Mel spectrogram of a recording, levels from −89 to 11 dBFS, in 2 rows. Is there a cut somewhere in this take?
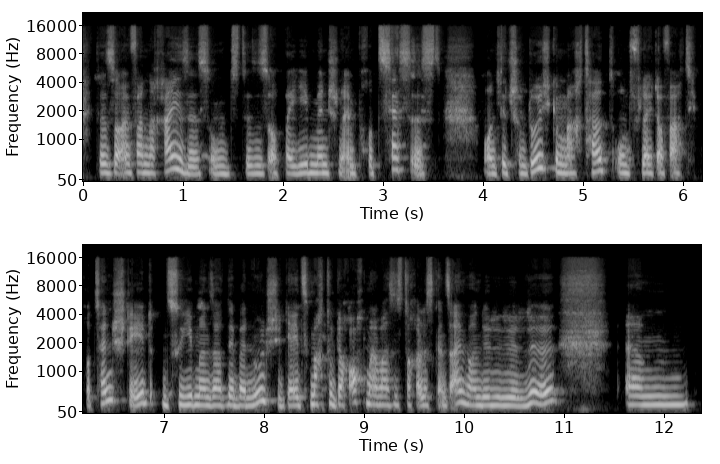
yes; 1 cut; at 4.2 s

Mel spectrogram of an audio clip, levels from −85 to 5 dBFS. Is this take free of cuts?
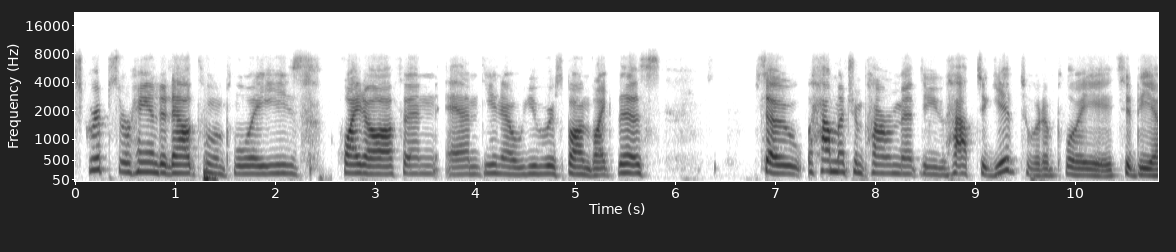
no; 1 cut; at 2.6 s

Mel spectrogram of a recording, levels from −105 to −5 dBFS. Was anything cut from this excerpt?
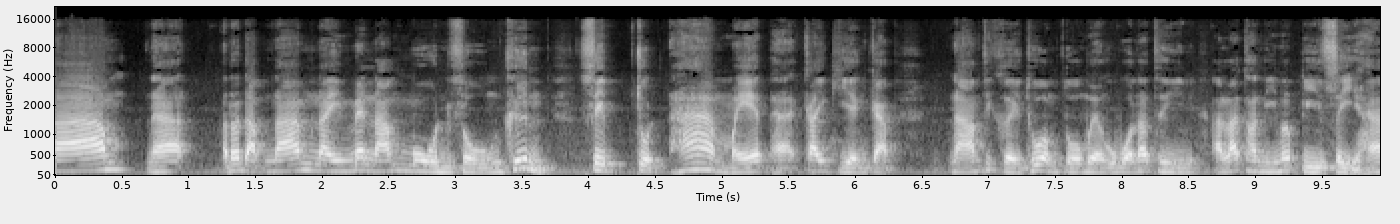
no; 0 cuts

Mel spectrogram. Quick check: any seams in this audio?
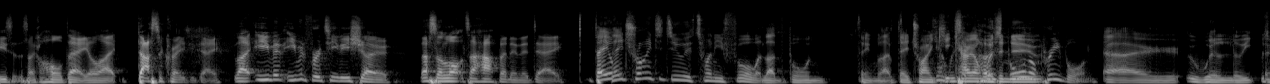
yes; 3 cuts; at 6.1 s, 7.6 s, 8.9 s

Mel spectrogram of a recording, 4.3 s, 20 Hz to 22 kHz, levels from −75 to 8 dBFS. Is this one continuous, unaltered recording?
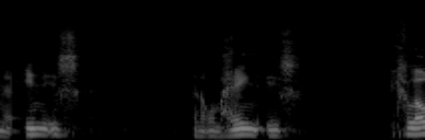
yes; 0 cuts

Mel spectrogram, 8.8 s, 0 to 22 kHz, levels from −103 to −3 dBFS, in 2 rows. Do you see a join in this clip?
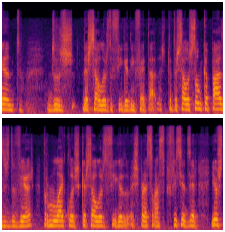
yes; 1 cut; at 5.2 s

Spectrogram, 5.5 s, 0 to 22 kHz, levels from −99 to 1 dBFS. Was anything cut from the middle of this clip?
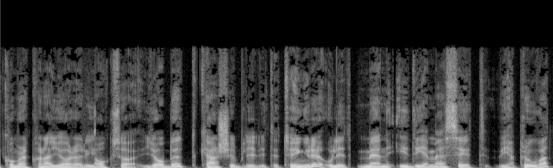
yes; 2 cuts; at 0.9 s, 3.5 s

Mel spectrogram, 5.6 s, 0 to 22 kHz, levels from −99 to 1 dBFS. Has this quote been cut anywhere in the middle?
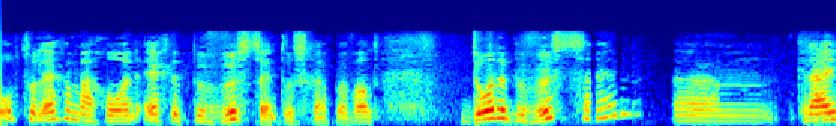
no; 0 cuts

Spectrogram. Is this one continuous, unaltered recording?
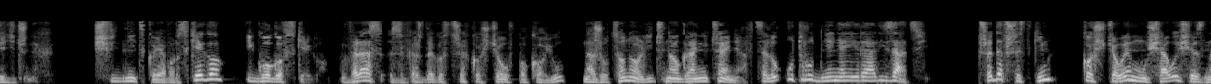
no; 3 cuts; at 3.3 s, 4.1 s, 5.7 s

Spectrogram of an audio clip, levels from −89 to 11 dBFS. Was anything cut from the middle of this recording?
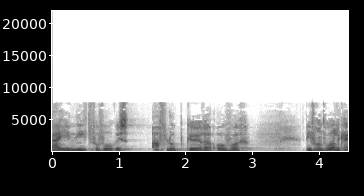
no; 0 cuts

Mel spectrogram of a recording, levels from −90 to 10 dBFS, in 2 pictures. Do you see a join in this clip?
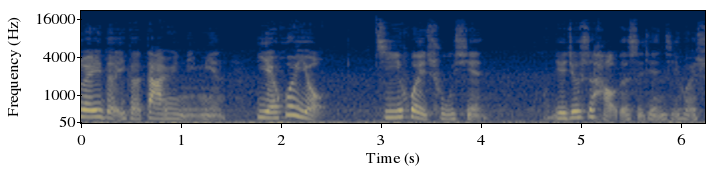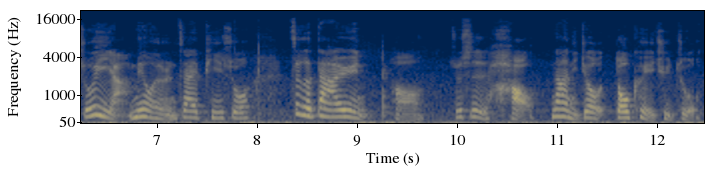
yes; 1 cut; at 4.6 s

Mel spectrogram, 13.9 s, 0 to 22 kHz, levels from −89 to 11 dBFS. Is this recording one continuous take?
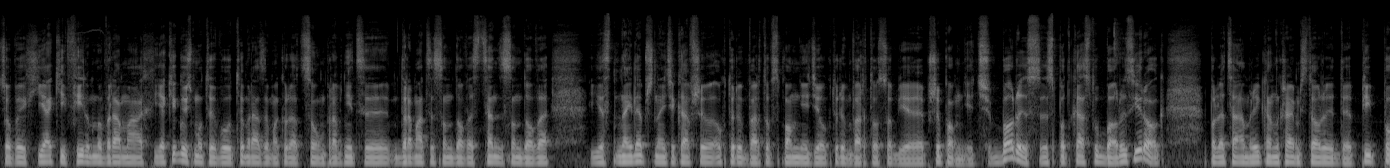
yes; 0 cuts

